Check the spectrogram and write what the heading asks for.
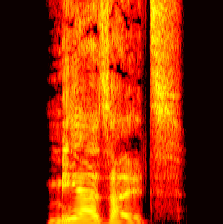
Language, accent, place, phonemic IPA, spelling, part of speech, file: German, Germany, Berlin, /ˈmeːɐ̯ˌzalt͡s/, Meersalz, noun, De-Meersalz.ogg
- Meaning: sea salt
